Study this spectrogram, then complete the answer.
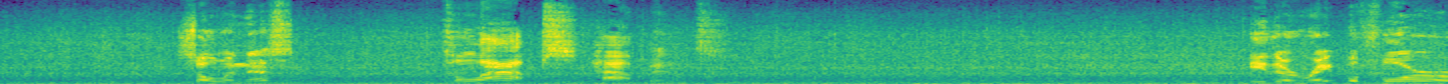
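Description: A car engine hums steadily inside a moving vehicle.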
